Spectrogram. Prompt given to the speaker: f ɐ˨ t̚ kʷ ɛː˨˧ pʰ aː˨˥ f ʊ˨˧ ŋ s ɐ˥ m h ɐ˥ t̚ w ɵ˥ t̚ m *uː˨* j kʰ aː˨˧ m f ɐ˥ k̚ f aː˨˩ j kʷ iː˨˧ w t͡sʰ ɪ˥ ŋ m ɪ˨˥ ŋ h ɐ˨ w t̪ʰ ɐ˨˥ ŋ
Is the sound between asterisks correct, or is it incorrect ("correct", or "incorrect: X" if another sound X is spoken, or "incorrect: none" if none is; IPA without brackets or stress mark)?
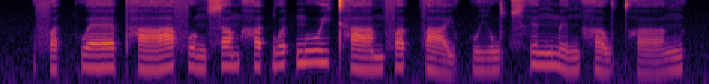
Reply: incorrect: uː˥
